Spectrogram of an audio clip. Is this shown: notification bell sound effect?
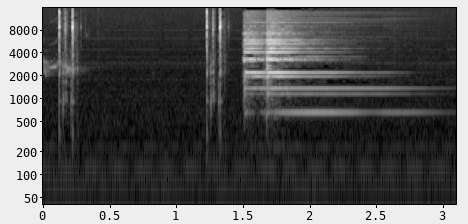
yes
